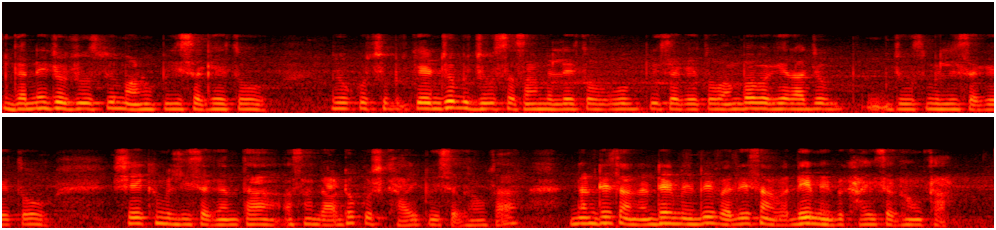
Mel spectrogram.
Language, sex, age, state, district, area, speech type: Sindhi, female, 60+, Madhya Pradesh, Katni, urban, spontaneous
